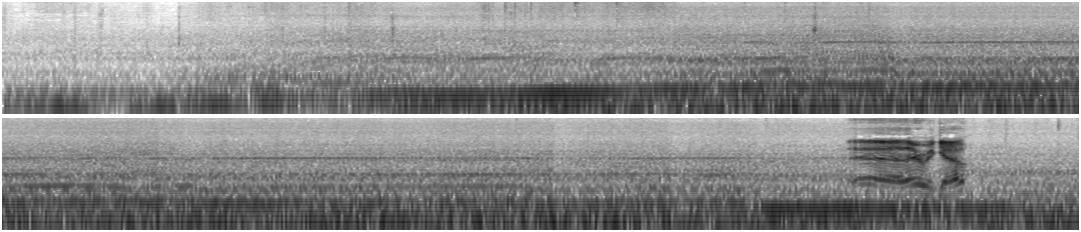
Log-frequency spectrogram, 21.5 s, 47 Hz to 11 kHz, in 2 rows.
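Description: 2019 Ford F-250 with the 6.7L Powerstroke diesel pulling at moderate throttle, a steady rising rumble heard from the cab that steps through several smooth gear changes, with a brief squeal near the end.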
